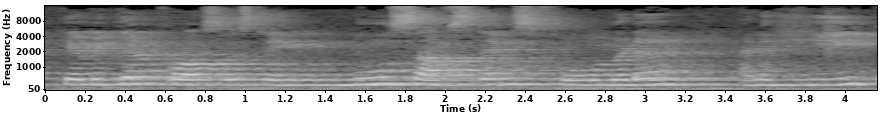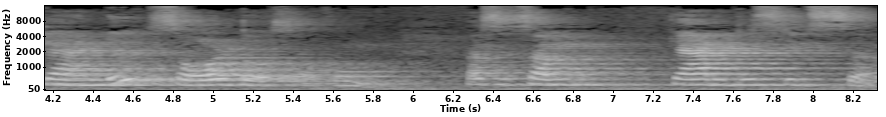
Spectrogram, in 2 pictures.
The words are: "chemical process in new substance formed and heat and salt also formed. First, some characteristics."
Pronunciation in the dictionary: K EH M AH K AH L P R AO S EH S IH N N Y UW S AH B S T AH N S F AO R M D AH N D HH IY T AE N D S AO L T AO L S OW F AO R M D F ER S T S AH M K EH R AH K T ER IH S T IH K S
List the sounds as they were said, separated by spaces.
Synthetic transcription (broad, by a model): K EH M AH K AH L P R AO S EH S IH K N Y UW S AH B S T AH N S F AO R M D AH N D HH IY T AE N D S AO L T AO S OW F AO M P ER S S AH M K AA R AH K T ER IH S T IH K S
